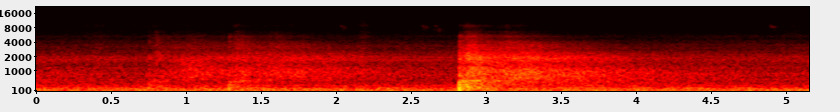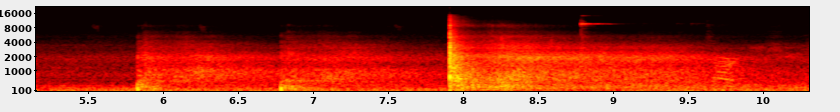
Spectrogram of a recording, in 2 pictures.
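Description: M1 Garand rifle firing in slow semi-automatic shots a few seconds apart, each a sharp crack with a short echo, the loudest about eight seconds in; fainter shots fall between them. A brief high ring follows about a second after the loudest shot.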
